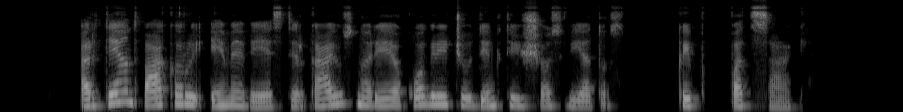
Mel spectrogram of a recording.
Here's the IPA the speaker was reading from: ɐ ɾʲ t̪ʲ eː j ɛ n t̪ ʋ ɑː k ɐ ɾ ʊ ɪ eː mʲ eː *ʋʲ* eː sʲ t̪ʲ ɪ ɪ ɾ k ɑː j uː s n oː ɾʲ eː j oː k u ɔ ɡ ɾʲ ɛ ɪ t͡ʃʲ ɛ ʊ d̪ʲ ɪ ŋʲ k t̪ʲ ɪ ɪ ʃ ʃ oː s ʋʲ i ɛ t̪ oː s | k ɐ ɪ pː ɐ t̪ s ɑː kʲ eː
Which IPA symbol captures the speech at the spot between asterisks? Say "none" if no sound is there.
ʋʲ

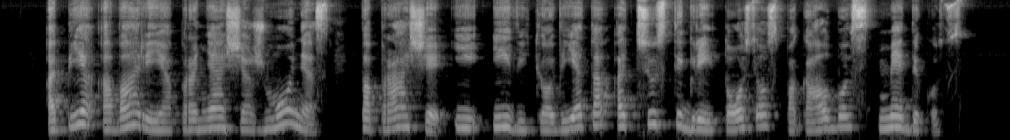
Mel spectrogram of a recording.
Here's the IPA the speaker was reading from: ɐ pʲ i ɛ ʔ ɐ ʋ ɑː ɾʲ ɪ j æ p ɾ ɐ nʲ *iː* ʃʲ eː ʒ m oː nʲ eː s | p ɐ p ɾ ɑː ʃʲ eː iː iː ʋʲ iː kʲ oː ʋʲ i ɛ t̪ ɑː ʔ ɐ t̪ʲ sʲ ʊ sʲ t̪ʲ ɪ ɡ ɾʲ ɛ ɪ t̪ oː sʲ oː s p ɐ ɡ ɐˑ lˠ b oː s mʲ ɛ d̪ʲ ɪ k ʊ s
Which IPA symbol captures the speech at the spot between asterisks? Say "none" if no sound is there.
æː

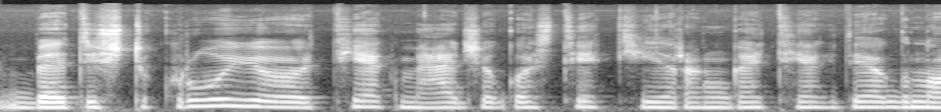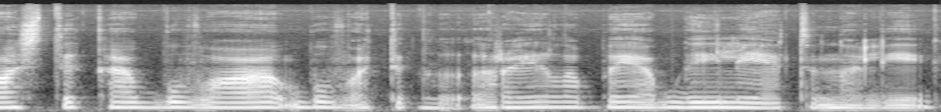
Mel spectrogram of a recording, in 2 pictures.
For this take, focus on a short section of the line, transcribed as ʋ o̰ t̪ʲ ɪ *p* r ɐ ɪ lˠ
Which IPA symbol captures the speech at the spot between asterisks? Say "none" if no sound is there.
k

